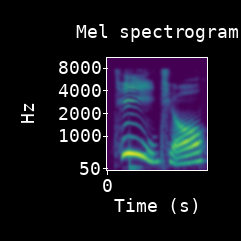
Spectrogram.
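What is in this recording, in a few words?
"qi4 qiu2", Mandarin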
